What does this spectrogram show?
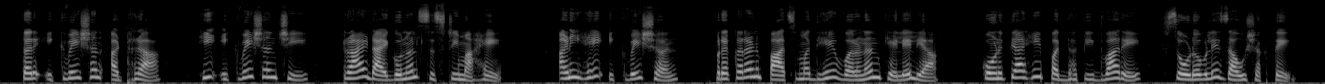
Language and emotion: Marathi, neutral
